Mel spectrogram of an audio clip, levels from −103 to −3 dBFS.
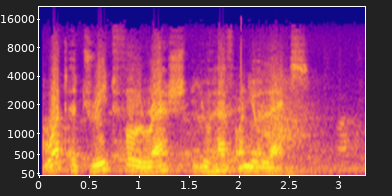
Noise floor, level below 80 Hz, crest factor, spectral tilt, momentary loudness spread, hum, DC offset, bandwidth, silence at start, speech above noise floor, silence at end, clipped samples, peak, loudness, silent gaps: -30 dBFS; -42 dBFS; 10 dB; -6 dB/octave; 13 LU; none; under 0.1%; 13 kHz; 0.05 s; 20 dB; 0 s; under 0.1%; 0 dBFS; -10 LUFS; none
